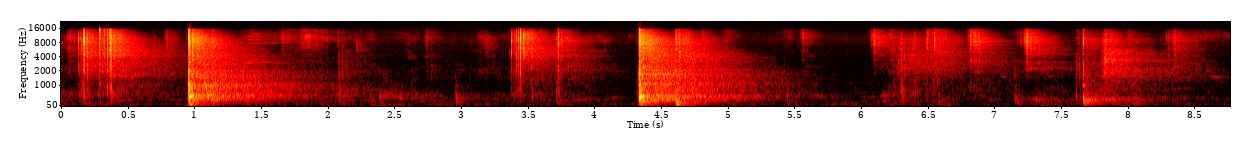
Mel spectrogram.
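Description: Plastic water bottle tossed and landing on a wooden table: two loud thuds, about a second in and a little past four seconds in, each dying away over about a second, with lighter taps and knocks between.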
